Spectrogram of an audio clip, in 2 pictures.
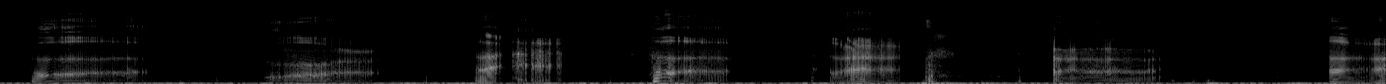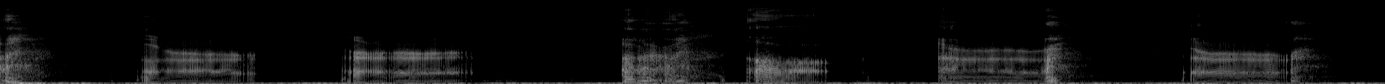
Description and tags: Man in some light pain
Recorded these sounds for a character with back pain. Recorded with an Audio-Technica Shot gun mic to a Tascam DR-60DmII.
sound, complain, old, man, sfx, back, male, painful, effect, ache, hurt, pain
